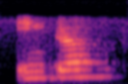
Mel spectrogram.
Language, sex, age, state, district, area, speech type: Telugu, female, 18-30, Telangana, Karimnagar, rural, conversation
